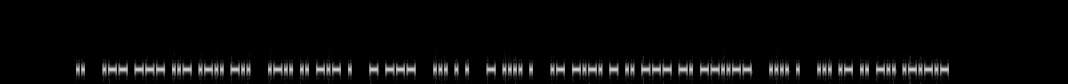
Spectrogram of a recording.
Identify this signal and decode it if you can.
Morse code, heard as a keyed tone, about 46 wpm, 700 Hz. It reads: I WOULD LIKE TO SEE THE ACTION, HE SAID.
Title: Sentences from Top 1000 Words - Review Part 4 - 45wpm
